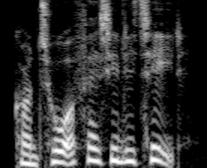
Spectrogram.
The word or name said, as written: kontorfacilitet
